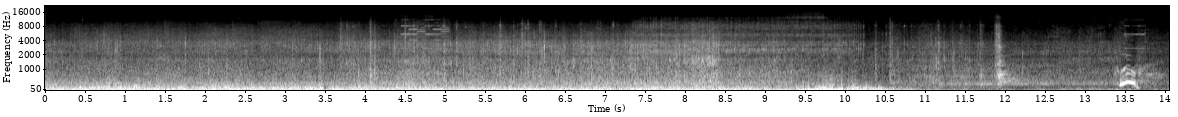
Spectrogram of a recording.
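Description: Strong headwind buffeting a cyclist's microphone during a hilly 200K road ride, a loud rumbling roar for about ten seconds that then drops away, followed by a couple of short vocal sounds near the end.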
